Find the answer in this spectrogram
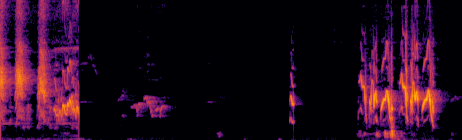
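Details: Sooty-headed bulbul trapping lure, from a chirping duel: a few sharp high chirps, a long pause with a faint note and a click, then a loud, bubbly, warbling phrase.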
